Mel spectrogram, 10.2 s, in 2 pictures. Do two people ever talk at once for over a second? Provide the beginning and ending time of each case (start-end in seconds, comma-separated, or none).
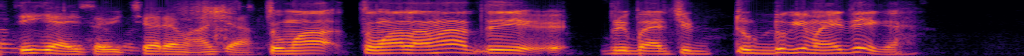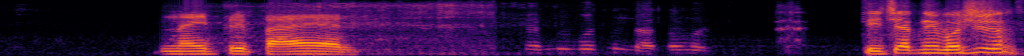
none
